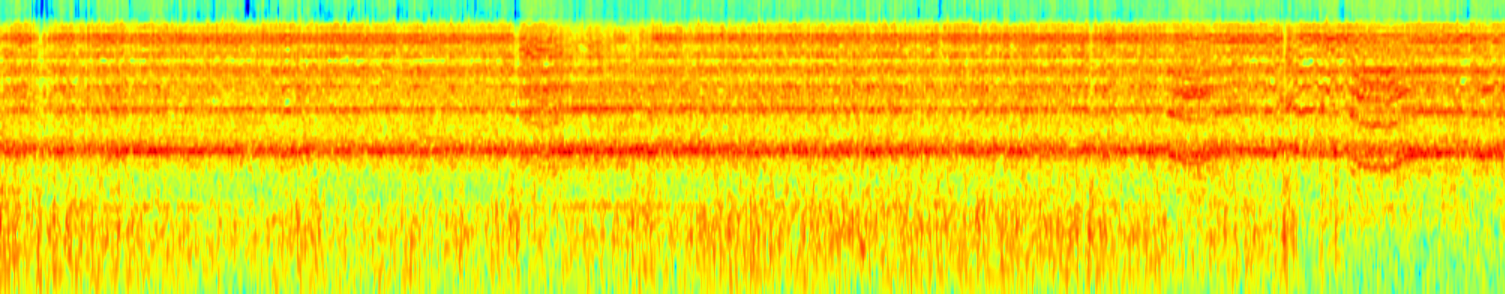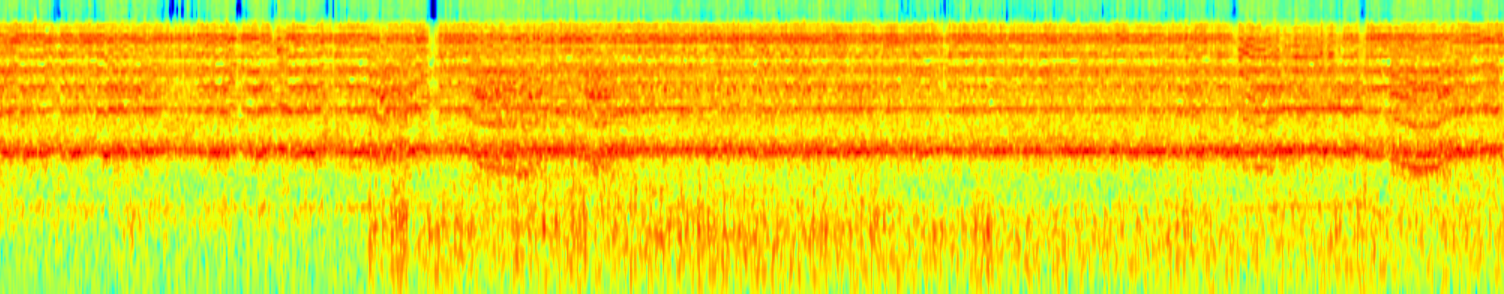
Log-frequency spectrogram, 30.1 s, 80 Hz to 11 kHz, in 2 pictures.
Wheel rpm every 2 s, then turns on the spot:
230, 230, 230, 230, 230, 230, 220, 220, 230, 230, 220, 230, 240, 230, 220.
none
